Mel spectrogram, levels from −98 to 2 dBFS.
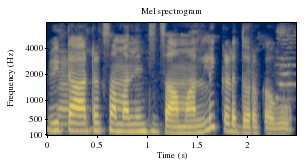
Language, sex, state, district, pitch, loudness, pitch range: Telugu, female, Andhra Pradesh, Anantapur, 185 Hz, -16 LUFS, 155-205 Hz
